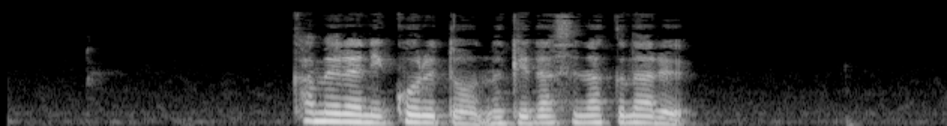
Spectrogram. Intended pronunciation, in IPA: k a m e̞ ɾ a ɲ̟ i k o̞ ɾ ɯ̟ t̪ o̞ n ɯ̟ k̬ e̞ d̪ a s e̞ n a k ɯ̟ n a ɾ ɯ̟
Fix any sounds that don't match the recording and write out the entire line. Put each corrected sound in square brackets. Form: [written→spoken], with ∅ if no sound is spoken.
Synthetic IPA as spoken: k a m e̞ ɾ a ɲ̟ i k o̞ ɾ ɯ̟ t̪ o̞ n ɯ̟ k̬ e̞ d̪ a s e̞ n a k ɯ̟ n a ɾ ɯ̟

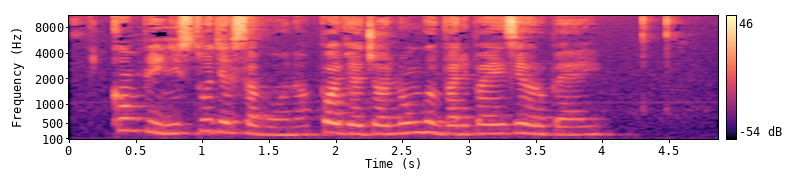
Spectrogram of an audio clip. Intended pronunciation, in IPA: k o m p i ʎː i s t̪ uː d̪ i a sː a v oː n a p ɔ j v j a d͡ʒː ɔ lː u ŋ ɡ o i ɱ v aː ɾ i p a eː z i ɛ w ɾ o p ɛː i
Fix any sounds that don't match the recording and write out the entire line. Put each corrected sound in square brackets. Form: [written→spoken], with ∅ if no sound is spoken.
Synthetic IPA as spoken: k o m p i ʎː i s t̪ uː d̪ i a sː a v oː n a p ɔ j v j a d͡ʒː ɔ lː u ŋ ɡ o i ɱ v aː ɾ i p a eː z i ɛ w ɾ o p ɛː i

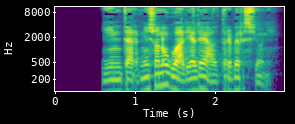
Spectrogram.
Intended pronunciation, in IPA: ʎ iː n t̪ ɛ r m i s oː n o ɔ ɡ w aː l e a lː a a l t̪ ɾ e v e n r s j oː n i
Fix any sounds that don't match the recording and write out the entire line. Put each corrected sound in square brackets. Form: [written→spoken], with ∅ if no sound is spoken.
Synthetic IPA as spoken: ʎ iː n t̪ ɛ r [m→n] i s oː n o [ɔ→u] ɡ w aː l [e→i] a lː [a→e] a l t̪ ɾ e v e [n→∅] r s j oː n i

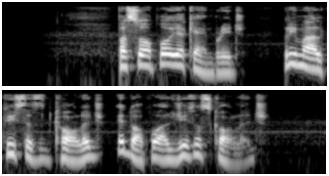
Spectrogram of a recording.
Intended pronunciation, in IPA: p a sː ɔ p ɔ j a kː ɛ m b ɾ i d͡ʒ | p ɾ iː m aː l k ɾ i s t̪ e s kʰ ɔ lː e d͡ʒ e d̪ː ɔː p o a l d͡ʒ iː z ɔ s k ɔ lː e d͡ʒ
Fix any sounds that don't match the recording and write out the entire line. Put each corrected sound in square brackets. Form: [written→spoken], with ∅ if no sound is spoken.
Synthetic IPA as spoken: p a sː ɔ p ɔ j a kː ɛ m b ɾ i d͡ʒ | p ɾ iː m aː l k ɾ i s t̪ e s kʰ ɔ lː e d͡ʒ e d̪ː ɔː p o a l d͡ʒ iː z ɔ s k ɔ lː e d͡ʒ

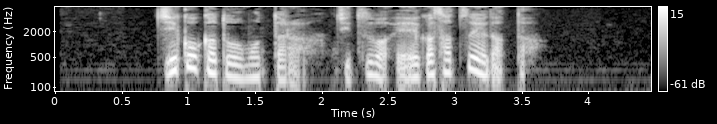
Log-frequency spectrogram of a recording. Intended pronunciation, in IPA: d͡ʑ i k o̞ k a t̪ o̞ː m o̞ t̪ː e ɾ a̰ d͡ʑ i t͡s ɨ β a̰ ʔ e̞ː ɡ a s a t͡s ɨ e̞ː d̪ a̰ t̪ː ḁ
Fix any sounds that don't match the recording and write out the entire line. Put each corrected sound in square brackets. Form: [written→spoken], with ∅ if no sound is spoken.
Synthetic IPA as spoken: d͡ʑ i k o̞ k a t̪ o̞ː m o̞ t̪ː [e→a] ɾ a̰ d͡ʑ i t͡s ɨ β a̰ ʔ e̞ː ɡ a s a t͡s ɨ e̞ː d̪ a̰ t̪ː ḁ

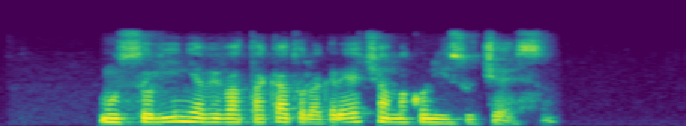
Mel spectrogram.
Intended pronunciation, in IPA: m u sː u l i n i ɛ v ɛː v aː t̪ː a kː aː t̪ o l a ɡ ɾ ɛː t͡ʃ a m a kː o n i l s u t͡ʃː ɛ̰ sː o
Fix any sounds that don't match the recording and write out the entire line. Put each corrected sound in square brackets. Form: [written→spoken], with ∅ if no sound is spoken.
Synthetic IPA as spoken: m u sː [u→o] l [i→iː] n i [ɛ→a] v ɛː v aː t̪ː a kː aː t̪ o l a ɡ ɾ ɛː t͡ʃ a m a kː o n i l s u t͡ʃː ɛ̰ sː o

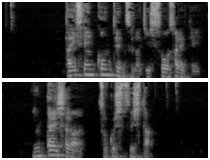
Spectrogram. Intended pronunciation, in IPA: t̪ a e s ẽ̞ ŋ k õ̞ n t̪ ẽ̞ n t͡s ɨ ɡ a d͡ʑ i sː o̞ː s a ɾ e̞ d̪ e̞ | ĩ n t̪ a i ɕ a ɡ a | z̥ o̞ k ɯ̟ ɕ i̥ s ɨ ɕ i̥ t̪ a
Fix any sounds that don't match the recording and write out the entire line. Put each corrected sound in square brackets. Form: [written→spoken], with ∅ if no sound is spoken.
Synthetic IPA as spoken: t̪ a [e→i] s ẽ̞ ŋ k õ̞ n t̪ ẽ̞ n t͡s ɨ ɡ a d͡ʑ i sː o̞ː s a ɾ e̞ [d̪→t̪] e̞ | ĩ n t̪ a i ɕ a ɡ a | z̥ o̞ k ɯ̟ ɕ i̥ [s→t͡s] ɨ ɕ i̥ t̪ a

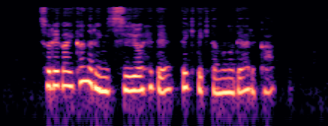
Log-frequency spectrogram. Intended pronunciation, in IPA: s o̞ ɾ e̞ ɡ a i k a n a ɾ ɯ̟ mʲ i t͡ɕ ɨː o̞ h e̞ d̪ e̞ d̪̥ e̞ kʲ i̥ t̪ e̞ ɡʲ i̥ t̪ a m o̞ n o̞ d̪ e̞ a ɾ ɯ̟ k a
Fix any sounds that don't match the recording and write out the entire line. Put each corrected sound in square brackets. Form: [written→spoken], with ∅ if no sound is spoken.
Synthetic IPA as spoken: s o̞ ɾ e̞ ɡ a i k a n a ɾ ɯ̟ mʲ i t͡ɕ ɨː o̞ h e̞ [d̪→t̪] e̞ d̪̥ e̞ kʲ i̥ t̪ e̞ [ɡʲ→kʲ] i̥ t̪ a m o̞ n o̞ d̪ e̞ a ɾ ɯ̟ k a

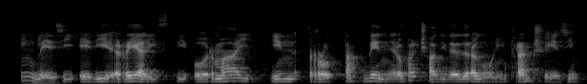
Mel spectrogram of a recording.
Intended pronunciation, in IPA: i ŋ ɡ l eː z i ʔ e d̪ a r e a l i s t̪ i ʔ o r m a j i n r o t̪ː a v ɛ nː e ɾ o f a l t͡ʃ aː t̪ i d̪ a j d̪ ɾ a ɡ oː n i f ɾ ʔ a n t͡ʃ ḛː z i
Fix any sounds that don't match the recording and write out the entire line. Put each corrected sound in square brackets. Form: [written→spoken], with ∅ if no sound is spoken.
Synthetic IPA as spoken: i ŋ ɡ l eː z i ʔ e d̪ [a→i] r e a l i s t̪ i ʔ o r m a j i n r o t̪ː a v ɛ nː e ɾ o f a l t͡ʃ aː t̪ i d̪ a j d̪ ɾ a ɡ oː n i f ɾ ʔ a n t͡ʃ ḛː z i

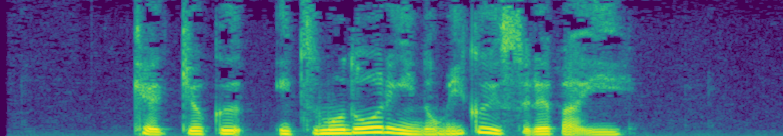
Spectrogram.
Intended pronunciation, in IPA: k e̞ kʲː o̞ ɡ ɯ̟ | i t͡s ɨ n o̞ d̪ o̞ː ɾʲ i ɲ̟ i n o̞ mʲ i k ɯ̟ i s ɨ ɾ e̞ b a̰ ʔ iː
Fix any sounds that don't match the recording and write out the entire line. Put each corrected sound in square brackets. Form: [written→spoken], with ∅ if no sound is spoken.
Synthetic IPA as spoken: k e̞ kʲː o̞ [ɡ→k] ɯ̟ | i t͡s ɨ [n→m] o̞ d̪ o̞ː ɾʲ i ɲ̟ i n o̞ mʲ i k ɯ̟ i s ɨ ɾ e̞ b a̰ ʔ iː

